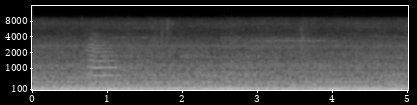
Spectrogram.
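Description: Train running by on the track, a steady low rumble and rolling noise without let-up. A brief pitched sound cuts in about a second in.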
